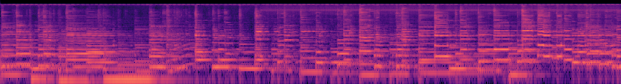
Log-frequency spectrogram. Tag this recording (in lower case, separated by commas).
guitar, musical instrument, music, strum, plucked string instrument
